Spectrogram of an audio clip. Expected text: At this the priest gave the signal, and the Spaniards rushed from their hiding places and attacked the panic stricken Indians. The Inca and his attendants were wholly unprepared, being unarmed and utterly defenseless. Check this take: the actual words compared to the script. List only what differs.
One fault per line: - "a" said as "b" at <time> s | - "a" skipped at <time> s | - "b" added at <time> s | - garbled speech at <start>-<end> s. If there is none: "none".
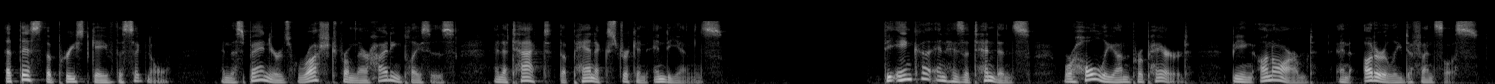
none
